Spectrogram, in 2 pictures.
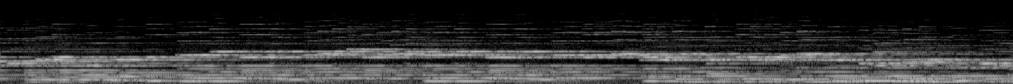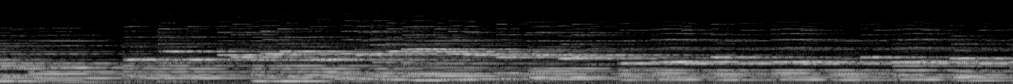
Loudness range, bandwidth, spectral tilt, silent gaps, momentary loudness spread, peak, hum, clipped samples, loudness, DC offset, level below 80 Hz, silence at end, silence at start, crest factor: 3 LU; 11 kHz; -6.5 dB/octave; none; 5 LU; -8 dBFS; none; under 0.1%; -22 LUFS; under 0.1%; -56 dBFS; 0 s; 0 s; 14 dB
